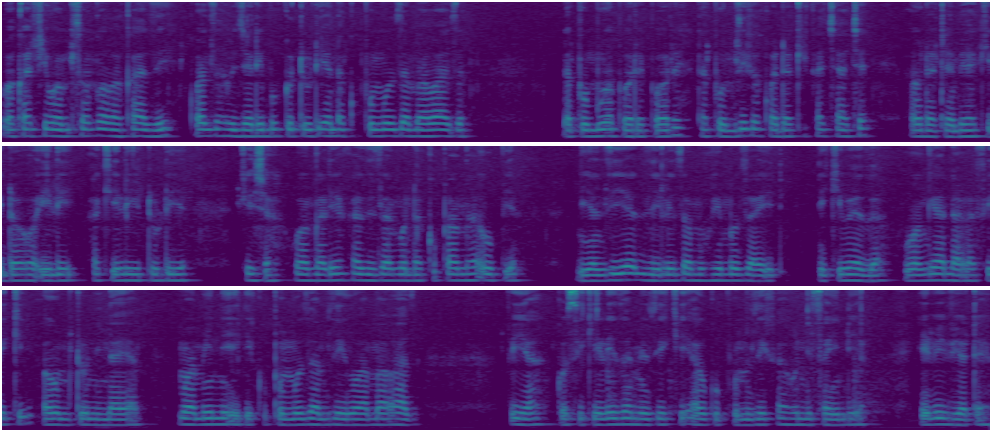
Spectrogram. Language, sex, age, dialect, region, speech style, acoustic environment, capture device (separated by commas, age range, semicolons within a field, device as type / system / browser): Swahili, male, 18-24, Kenya - Nairobi Sheng-influenced, Kenya, relaxed; focused, silence, mobile / Linux / Chrome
